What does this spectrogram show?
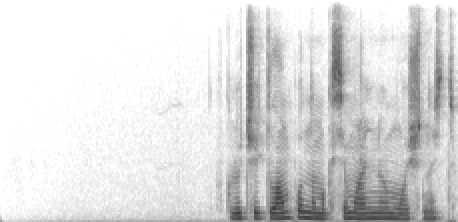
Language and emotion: Russian, neutral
